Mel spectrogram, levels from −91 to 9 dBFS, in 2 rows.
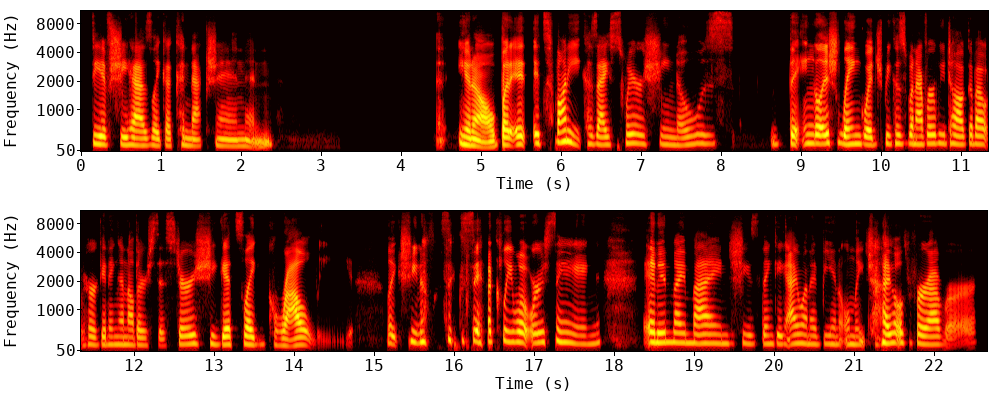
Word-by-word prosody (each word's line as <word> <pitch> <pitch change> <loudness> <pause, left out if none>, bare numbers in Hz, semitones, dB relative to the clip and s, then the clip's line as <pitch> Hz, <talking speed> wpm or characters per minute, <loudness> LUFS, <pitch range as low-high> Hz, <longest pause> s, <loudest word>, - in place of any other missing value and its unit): See 195 -2 +5
if 185 -1 0
she 175 -1 -1
has, 165 -2 +3
like, 160 -2 -2
a 155 - -2
connection 150 -3 -5
and - - -6 2.1
Eh, - - -13 0.2
you 185 -6 +5
know, 125 -4 +6
but 180 -2 +9
it 190 0 +4
it's 215 -1 +2
funny 235 - +4
'cause 200 -1 -10
I 180 -1 +2
swear 210 +2 -3
she 185 0 -10
knows 195 +5 -8 0.7
the - - +5
English 210 +1 +4
language 190 -2 +2
because 205 0 -5
whenever 205 0 +1
we 210 0 -6
talk 195 -2 0
about 190 -4 0
her 180 0 -3
getting 185 +1 -6
another 175 -2 -4
sister, 190 +5 -4
she 200 0 -7
gets, 185 +1 +1
like, 180 -3 +4
growly, 170 - +1 0.7
like 370 - -5
she 255 -4 -4
knows 245 +1 0 0.2
exactly 255 -2 -1
what 240 -1 +2
we're 225 +2 0
saying, 225 -4 -6 0.5
and 235 -1 +5
in 230 +1 +2
my 230 -1 0
mind, 210 -1 -1
she's 205 -1 -12
thinking, 200 -1 -7
"I 200 - 0
wanna 200 -3 -6
be 195 +1 -11
an 190 - -9
only 185 0 -8
child 225 -1 +2
forever." 185 - -1
195 Hz, 150 wpm, -22 LUFS, 180-215 Hz, 2.1 s, but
